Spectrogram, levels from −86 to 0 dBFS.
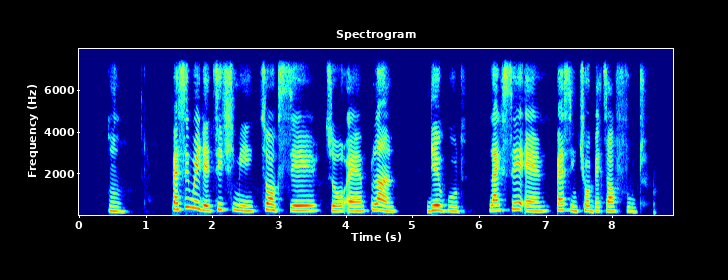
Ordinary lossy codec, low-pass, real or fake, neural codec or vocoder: none; 7.2 kHz; fake; codec, 16 kHz, 4 kbps, X-Codec, HuBERT features, trained on LibriSpeech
